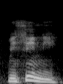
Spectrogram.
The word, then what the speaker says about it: Metheny: Me miró muy serio, y me dijo, Messini y ahí me di cuenta de mi error en la pronunciación del apellido.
